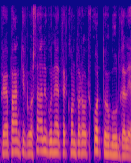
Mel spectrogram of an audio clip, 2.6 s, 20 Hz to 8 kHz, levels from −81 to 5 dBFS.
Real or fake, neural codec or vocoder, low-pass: fake; codec, 24 kHz, 0.9 kbps, WavTokenizer, medium speech release version 1; 7.2 kHz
